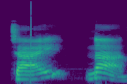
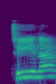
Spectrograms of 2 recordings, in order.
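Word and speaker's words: China: இங்க பாருங்க சிச் ஐ சைனா சைனா சீனா நம்ம சொல்றோம் தமிழ்ல ஆனா இங்கிலீஷ்ல சைனா அப்படின்னு தான் படிக்கணும் சைப்ரஸ் இப்ப பாருங்க சைக்கு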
